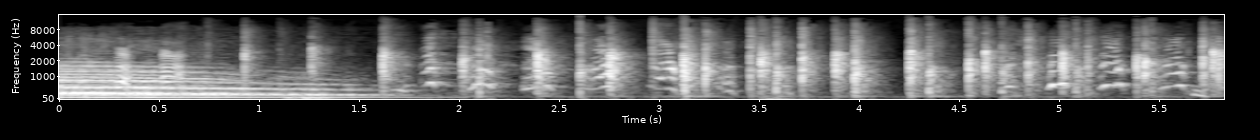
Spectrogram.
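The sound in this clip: Applause from a small group: many crisp, separate hand claps in an uneven patter, following a brief voice at the start.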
